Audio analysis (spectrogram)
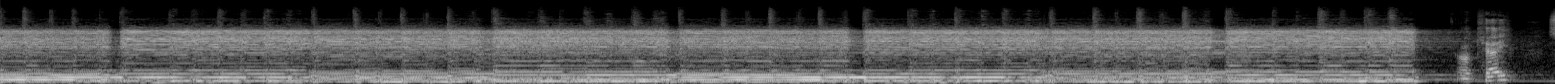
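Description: Electric guitar strums the chorus chords of a song, a steady, loud run of rhythmic chords with a backing track, broken up by a short scrape and quieter bursts at the very end.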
